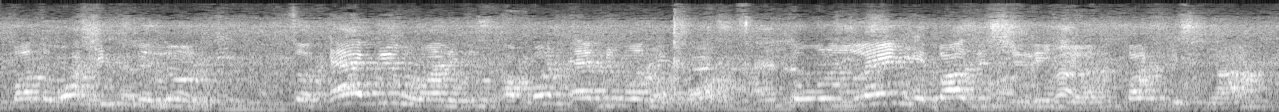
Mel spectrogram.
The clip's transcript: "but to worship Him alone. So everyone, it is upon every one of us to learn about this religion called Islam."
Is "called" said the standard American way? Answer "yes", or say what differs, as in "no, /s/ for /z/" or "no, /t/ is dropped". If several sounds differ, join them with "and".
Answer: no, /l/ is dropped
